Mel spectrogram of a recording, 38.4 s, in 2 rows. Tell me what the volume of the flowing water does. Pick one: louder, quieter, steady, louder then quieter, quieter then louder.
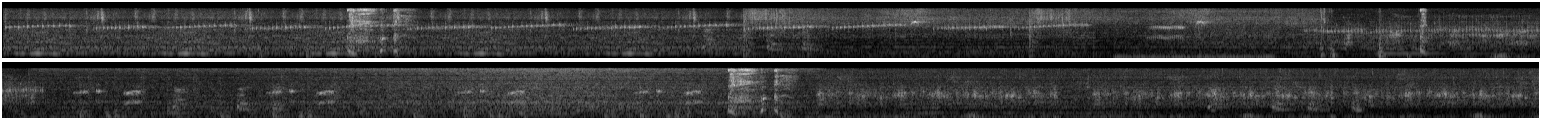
louder then quieter.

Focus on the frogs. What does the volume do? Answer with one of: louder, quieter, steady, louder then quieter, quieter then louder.
steady.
